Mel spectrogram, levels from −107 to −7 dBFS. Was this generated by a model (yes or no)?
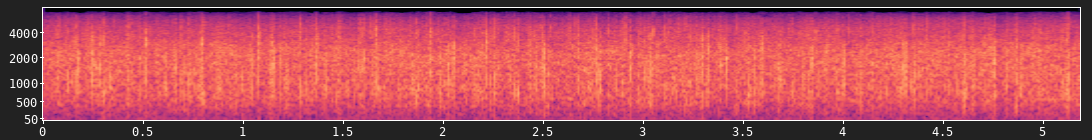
no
